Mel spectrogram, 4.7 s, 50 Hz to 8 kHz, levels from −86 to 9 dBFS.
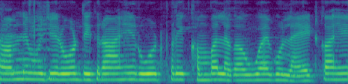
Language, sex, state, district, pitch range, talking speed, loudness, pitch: Hindi, female, Bihar, West Champaran, 200-215 Hz, 220 wpm, -14 LUFS, 210 Hz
